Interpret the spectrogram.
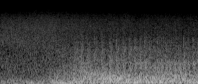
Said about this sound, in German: Also, ich habe dir vorhin erzählt, dass ich für den Anfang unseres Kinofilms auf einem Piratenschiff gedreht habe. Und als wir da gefilmt haben, da gab es einen krassen Sturm, wirklich der krasseste Sturm der Welt.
